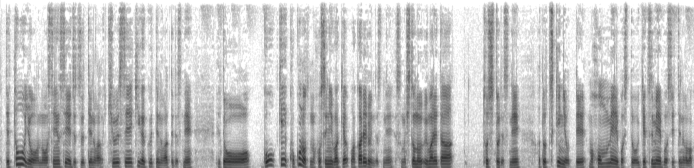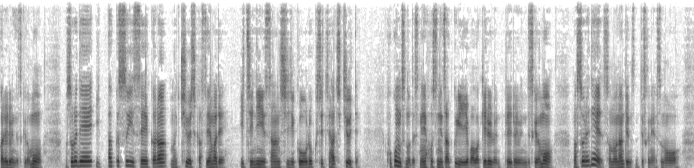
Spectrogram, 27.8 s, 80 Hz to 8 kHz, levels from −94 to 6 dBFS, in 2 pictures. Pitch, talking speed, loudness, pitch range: 140 Hz, 335 characters per minute, -21 LUFS, 125-160 Hz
